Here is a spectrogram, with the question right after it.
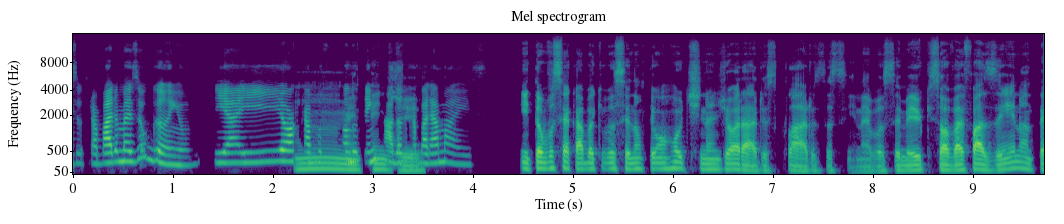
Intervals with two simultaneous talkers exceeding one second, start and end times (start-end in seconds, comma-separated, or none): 2.2-3.5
